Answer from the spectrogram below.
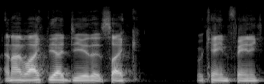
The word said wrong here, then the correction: Joaquin: Is it pronounced Yaquin? – Oh, yes. It's a bit late for that, isn't it? – I've been saying Joaquin this whole time.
